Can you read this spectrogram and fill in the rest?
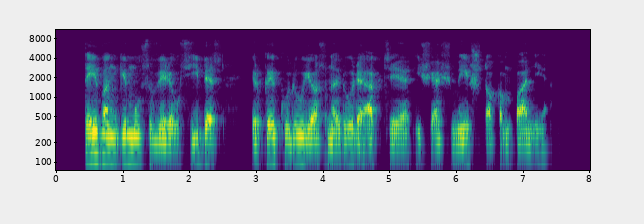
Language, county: Lithuanian, Utena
